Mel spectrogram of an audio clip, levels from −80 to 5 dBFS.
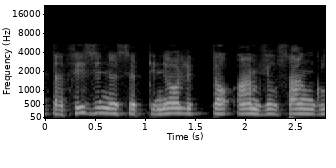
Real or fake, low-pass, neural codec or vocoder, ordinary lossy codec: fake; 5.4 kHz; autoencoder, 48 kHz, 128 numbers a frame, DAC-VAE, trained on Japanese speech; MP3, 32 kbps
